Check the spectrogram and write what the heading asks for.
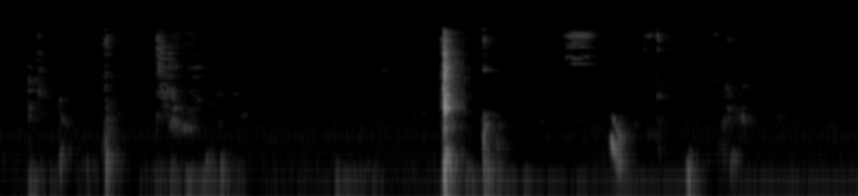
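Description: A deck of oracle cards being handled: scattered soft clicks and brief rustles of card stock as cards are drawn from the deck and laid on a wooden table. One sharp snap about three seconds in is much the loudest.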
